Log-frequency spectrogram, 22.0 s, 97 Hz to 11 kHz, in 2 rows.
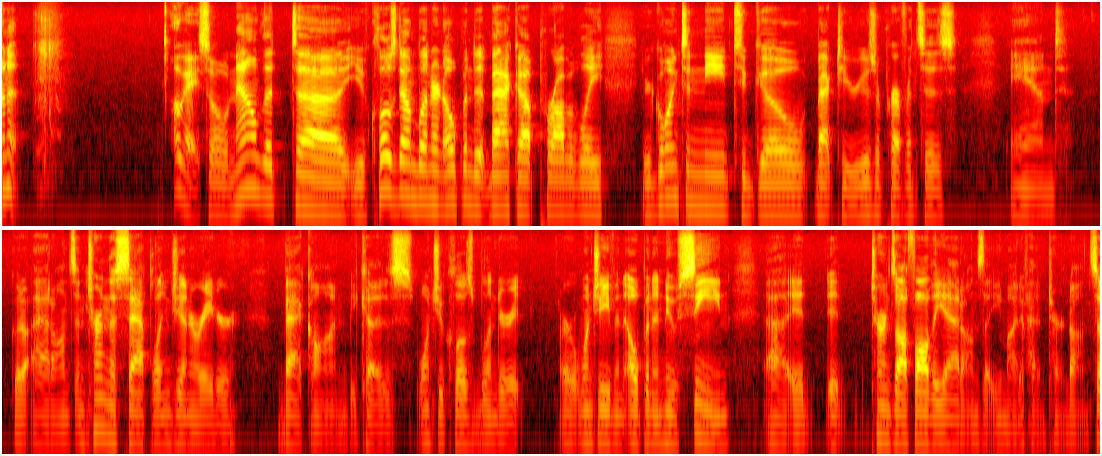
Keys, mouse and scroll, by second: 0.0 scroll up 1, 0.1 click, 1.5 click, 6.6 click.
